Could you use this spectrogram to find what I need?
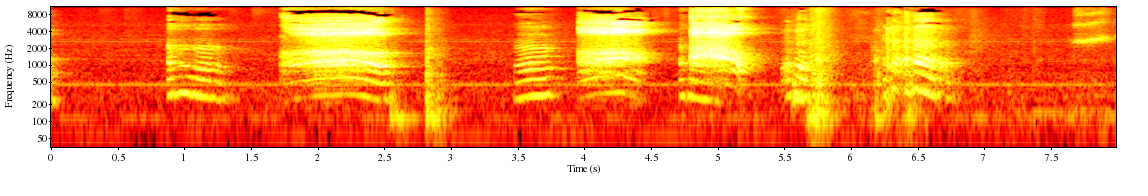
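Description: A small child squeals and laughs close by.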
